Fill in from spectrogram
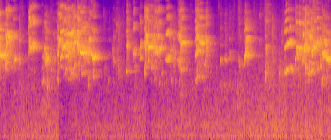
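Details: Agapornis lovebirds sing a busy stream of sharp, squeaky chirps, irregular and fast, with one short pause after the first second.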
